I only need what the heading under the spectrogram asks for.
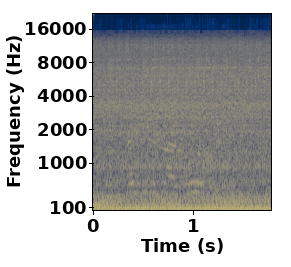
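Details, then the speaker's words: Ford Fiesta Mk2 with a Zetec turbo engine that had sat for two years, first start: low idle with an uneven, lumpy beat as one cylinder keeps dropping out; misfire. "It's idling. Can't tell if it's missing or not. Sounds like it's missing."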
